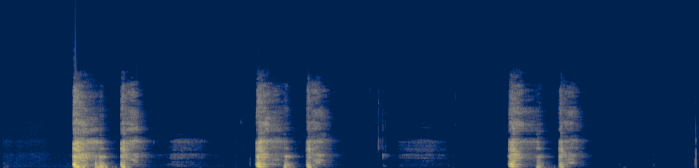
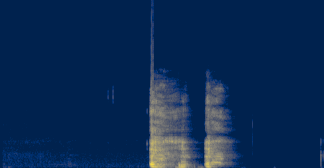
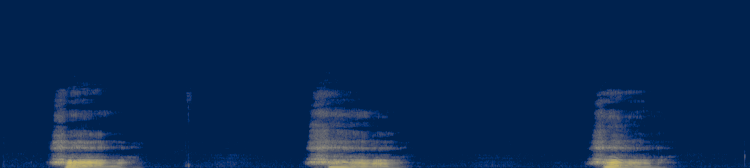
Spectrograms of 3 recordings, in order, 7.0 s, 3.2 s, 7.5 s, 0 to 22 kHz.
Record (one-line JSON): {"three_cough_length": "7.0 s", "three_cough_amplitude": 32445, "three_cough_signal_mean_std_ratio": 0.25, "cough_length": "3.2 s", "cough_amplitude": 32768, "cough_signal_mean_std_ratio": 0.23, "exhalation_length": "7.5 s", "exhalation_amplitude": 14855, "exhalation_signal_mean_std_ratio": 0.35, "survey_phase": "beta (2021-08-13 to 2022-03-07)", "age": "65+", "gender": "Male", "wearing_mask": "No", "symptom_none": true, "smoker_status": "Ex-smoker", "respiratory_condition_asthma": false, "respiratory_condition_other": false, "recruitment_source": "REACT", "submission_delay": "1 day", "covid_test_result": "Negative", "covid_test_method": "RT-qPCR"}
